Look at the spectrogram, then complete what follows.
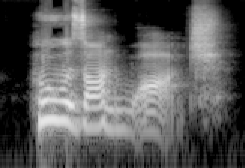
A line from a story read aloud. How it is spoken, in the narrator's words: Thorin snapped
